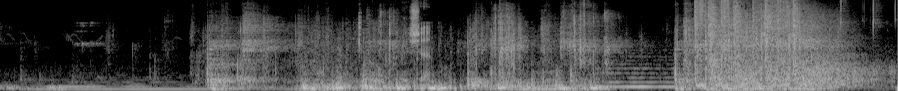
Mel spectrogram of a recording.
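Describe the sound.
Gunfire in a body-cam style shooter video game set in Ukraine: many rapid shots and bursts, with people talking over them.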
